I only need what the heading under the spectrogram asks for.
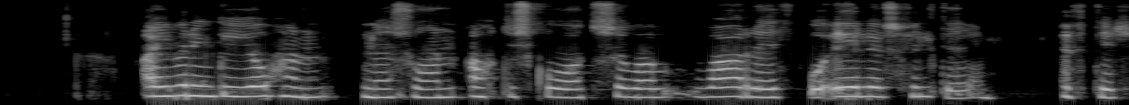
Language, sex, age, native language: Icelandic, female, 18-19, Icelandic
